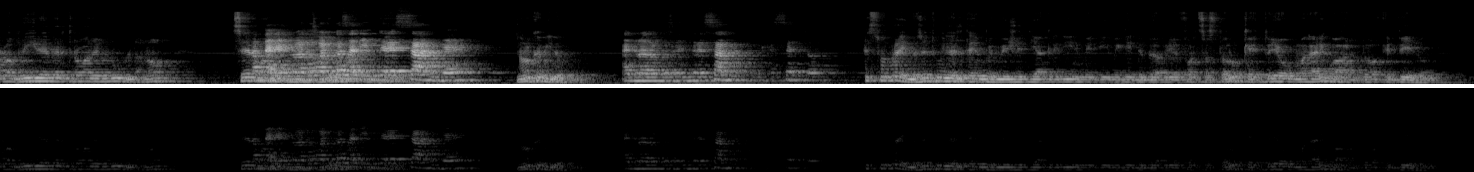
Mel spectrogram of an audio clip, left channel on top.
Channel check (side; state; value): right; quieter; 29.8 dB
